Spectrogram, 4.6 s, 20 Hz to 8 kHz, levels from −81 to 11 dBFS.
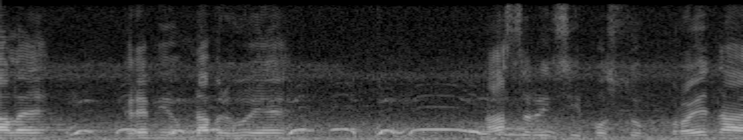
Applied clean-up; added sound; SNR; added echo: none; Bird / Dog; 2 dB; none.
